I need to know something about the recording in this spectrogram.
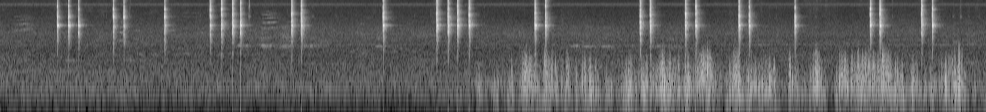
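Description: A steel chisel working mini banyan bonsai roots: sharp taps with a short metallic ring, in quick clusters of two to five. From about eight seconds in, a rough scraping of the blade gouging the roots joins the taps.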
